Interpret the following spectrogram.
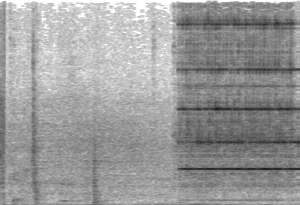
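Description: Electronic doorbell ringing with a steady, high-pitched tone for just under a second, starting about a second and a half in.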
